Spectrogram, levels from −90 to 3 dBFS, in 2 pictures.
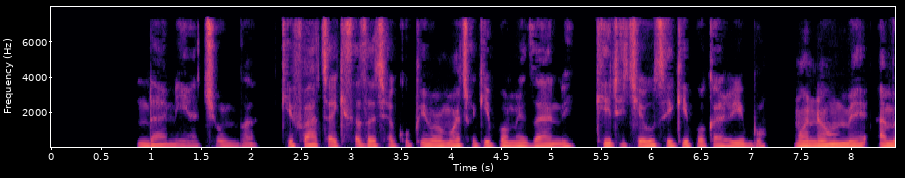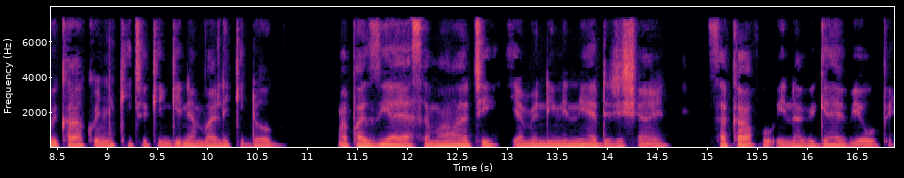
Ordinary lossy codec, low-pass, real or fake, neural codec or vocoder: MP3, 48 kbps; 7.2 kHz; fake; codec, 16 kHz, 4 kbps, X-Codec, HuBERT features, trained on LibriSpeech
